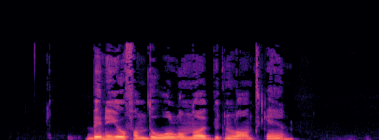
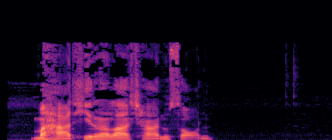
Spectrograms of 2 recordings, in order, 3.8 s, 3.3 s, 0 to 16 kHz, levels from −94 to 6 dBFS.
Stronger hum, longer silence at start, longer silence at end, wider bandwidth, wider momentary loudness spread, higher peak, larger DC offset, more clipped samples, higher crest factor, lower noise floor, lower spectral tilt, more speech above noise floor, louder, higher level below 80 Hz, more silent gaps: neither; first, 0.85 s vs 0.35 s; second, 0.85 s vs 1.2 s; about the same, 11.5 kHz vs 11.5 kHz; second, 9 LU vs 14 LU; second, -4 dBFS vs 0 dBFS; neither; neither; second, 18 dB vs 24 dB; second, -71 dBFS vs -79 dBFS; first, -7.5 dB/octave vs -4 dB/octave; second, 51 dB vs 58 dB; about the same, -21 LUFS vs -21 LUFS; second, -72 dBFS vs -66 dBFS; neither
